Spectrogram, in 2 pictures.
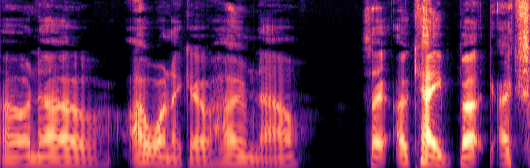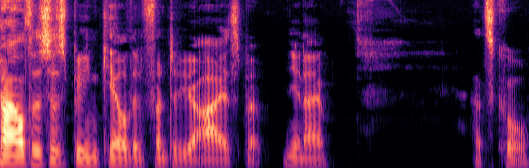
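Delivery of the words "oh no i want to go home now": play-acted very slow, flat, emotionless monotone. Mocking a character's reply right after a child was killed, mock-emotionless delivery. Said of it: "I'll just be emotionless".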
